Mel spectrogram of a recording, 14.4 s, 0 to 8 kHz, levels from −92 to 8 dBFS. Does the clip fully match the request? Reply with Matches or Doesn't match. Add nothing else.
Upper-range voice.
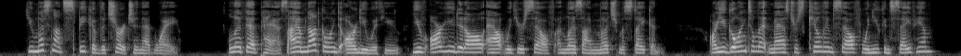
Matches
